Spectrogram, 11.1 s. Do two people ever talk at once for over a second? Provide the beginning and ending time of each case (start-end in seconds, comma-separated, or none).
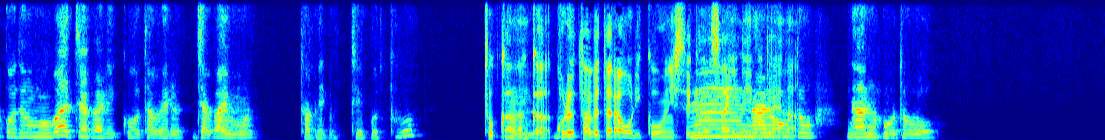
6.8-8.2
